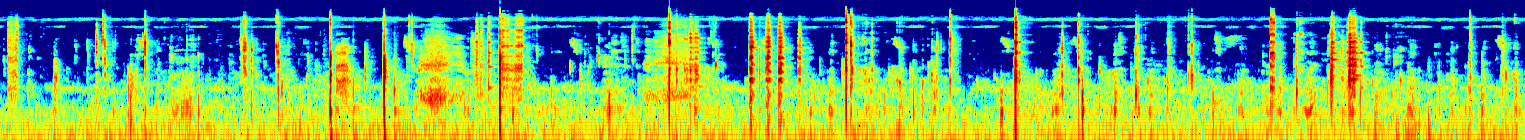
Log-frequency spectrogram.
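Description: Close-miked mukbang eating: chewing and lip-smacking with many sharp, irregular mouth clicks, and a few longer noisy stretches in the middle.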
